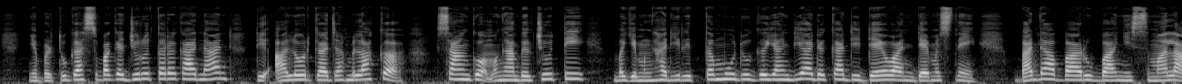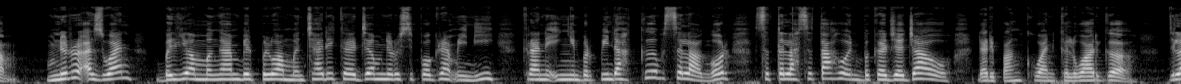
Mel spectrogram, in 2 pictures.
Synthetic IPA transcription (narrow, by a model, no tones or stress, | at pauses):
jabərt̪uɡasːəbaɡajd͡ʒuɾut̪əɾəkanãndiʔalʊrɡad͡ʒahməlakasaŋɡʊʔ̚mə̃ŋãmbɪlt͡ʃut̪i | baɡimə̃ŋɦadiɾit̪əmũduɡajaŋdiadəkat̪̚didewandɛməsnẽbandabaɾubaŋisəmãlamː | ə̃nuɾʊt̪̚azuwan | bəliawmə̃ŋãmbɪlpəluaŋmə̃ɲt͡ʃaɾikərd͡ʒamənəɾusipɾoɡɾamini | kəɾanaiŋɪ̃nbərpindahkəsəlaŋʊrsət̪əlahsət̪aɦʊnbəkərd͡ʒad͡ʒaʊhdaɾipaŋkuankəluarɡa | d͡ʒəla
